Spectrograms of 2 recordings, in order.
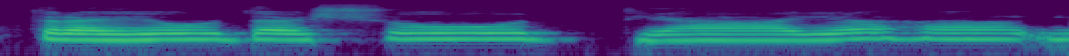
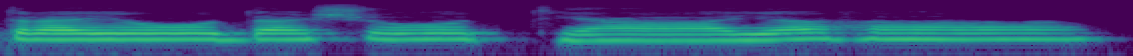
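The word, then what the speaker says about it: त्रयोदशोऽध्यायः: एस का sign है इसको हम बोलते हैं अवग और यह अवग साइलेंट होता है इसको हम प्रोनाउंस नहीं करते हैं हम जब बोलेंगे हम बोलेंगे अथ त्रयो दशो अध्याय ठीक है फर्स्ट वाला श्लोक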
